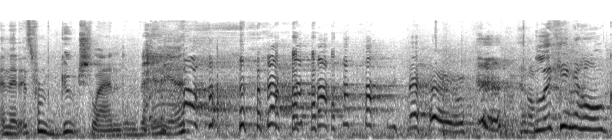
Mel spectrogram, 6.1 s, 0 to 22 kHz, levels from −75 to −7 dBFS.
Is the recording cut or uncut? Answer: uncut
